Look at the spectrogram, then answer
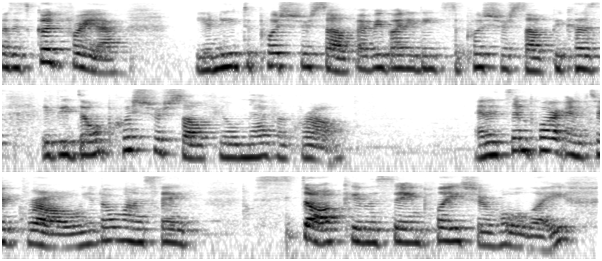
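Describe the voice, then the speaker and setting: A woman with a Newfoundland accent speaks at a moderate pace, her fairly high pitch showing ordinary variation. Audible room echo and noticeable background noise fill the recording. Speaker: home cooking video host. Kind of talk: cooking tutorial. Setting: home kitchen. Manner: casual, chatty.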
